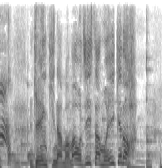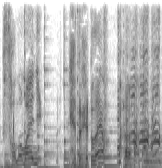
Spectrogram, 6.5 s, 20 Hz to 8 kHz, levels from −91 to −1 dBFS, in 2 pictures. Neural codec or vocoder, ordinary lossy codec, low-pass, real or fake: none; none; none; real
